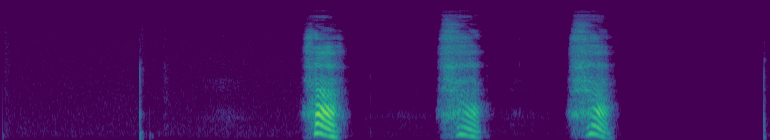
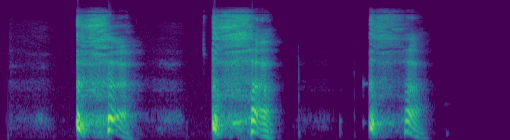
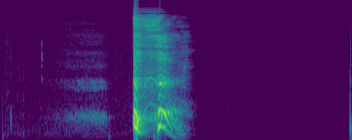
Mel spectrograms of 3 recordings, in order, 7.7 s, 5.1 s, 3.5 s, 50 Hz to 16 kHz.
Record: exhalation_length: 7.7 s
exhalation_amplitude: 23894
exhalation_signal_mean_std_ratio: 0.21
three_cough_length: 5.1 s
three_cough_amplitude: 32557
three_cough_signal_mean_std_ratio: 0.34
cough_length: 3.5 s
cough_amplitude: 32768
cough_signal_mean_std_ratio: 0.21
survey_phase: beta (2021-08-13 to 2022-03-07)
age: 65+
gender: Female
wearing_mask: 'No'
symptom_none: true
smoker_status: Ex-smoker
respiratory_condition_asthma: false
respiratory_condition_other: false
recruitment_source: REACT
submission_delay: 1 day
covid_test_result: Negative
covid_test_method: RT-qPCR
influenza_a_test_result: Negative
influenza_b_test_result: Negative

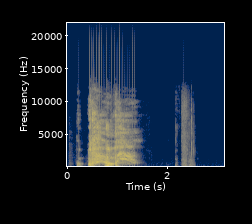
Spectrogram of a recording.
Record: cough_length: 3.2 s
cough_amplitude: 28579
cough_signal_mean_std_ratio: 0.45
survey_phase: beta (2021-08-13 to 2022-03-07)
age: 65+
gender: Male
wearing_mask: 'No'
symptom_runny_or_blocked_nose: true
symptom_sore_throat: true
smoker_status: Ex-smoker
respiratory_condition_asthma: false
respiratory_condition_other: false
recruitment_source: REACT
submission_delay: 1 day
covid_test_result: Negative
covid_test_method: RT-qPCR
influenza_a_test_result: Negative
influenza_b_test_result: Negative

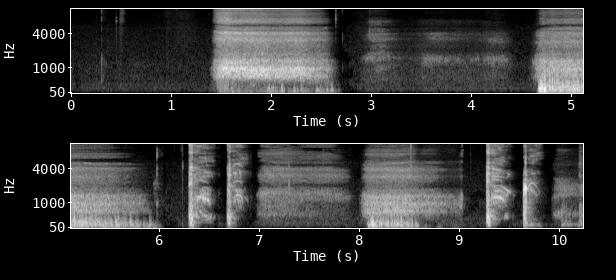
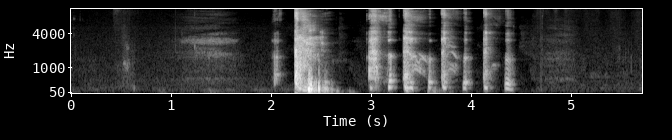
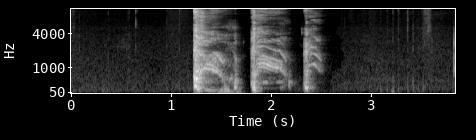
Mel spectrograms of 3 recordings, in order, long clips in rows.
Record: exhalation_length: 10.2 s
exhalation_amplitude: 32768
exhalation_signal_mean_std_ratio: 0.41
cough_length: 5.7 s
cough_amplitude: 32768
cough_signal_mean_std_ratio: 0.24
three_cough_length: 3.8 s
three_cough_amplitude: 32430
three_cough_signal_mean_std_ratio: 0.25
survey_phase: alpha (2021-03-01 to 2021-08-12)
age: 18-44
gender: Female
wearing_mask: 'No'
symptom_cough_any: true
symptom_new_continuous_cough: true
symptom_shortness_of_breath: true
symptom_fatigue: true
symptom_fever_high_temperature: true
symptom_headache: true
smoker_status: Current smoker (1 to 10 cigarettes per day)
respiratory_condition_asthma: false
respiratory_condition_other: false
recruitment_source: Test and Trace
submission_delay: 1 day
covid_test_result: Positive
covid_test_method: RT-qPCR
covid_ct_value: 16.3
covid_ct_gene: ORF1ab gene
covid_ct_mean: 16.8
covid_viral_load: 3200000 copies/ml
covid_viral_load_category: High viral load (>1M copies/ml)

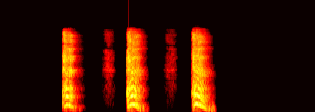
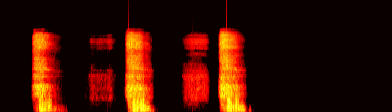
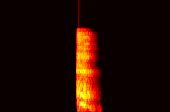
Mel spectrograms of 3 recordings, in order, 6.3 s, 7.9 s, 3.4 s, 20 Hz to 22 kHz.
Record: three_cough_length: 6.3 s
three_cough_amplitude: 32767
three_cough_signal_mean_std_ratio: 0.29
exhalation_length: 7.9 s
exhalation_amplitude: 29731
exhalation_signal_mean_std_ratio: 0.32
cough_length: 3.4 s
cough_amplitude: 32768
cough_signal_mean_std_ratio: 0.22
survey_phase: beta (2021-08-13 to 2022-03-07)
age: 65+
gender: Male
wearing_mask: 'No'
symptom_none: true
smoker_status: Never smoked
respiratory_condition_asthma: false
respiratory_condition_other: false
recruitment_source: REACT
submission_delay: 10 days
covid_test_result: Negative
covid_test_method: RT-qPCR
influenza_a_test_result: Negative
influenza_b_test_result: Negative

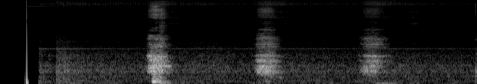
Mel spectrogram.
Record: exhalation_length: 4.8 s
exhalation_amplitude: 19692
exhalation_signal_mean_std_ratio: 0.35
survey_phase: beta (2021-08-13 to 2022-03-07)
age: 45-64
gender: Male
wearing_mask: 'No'
symptom_none: true
smoker_status: Never smoked
respiratory_condition_asthma: false
respiratory_condition_other: false
recruitment_source: Test and Trace
submission_delay: 2 days
covid_test_result: Positive
covid_test_method: LFT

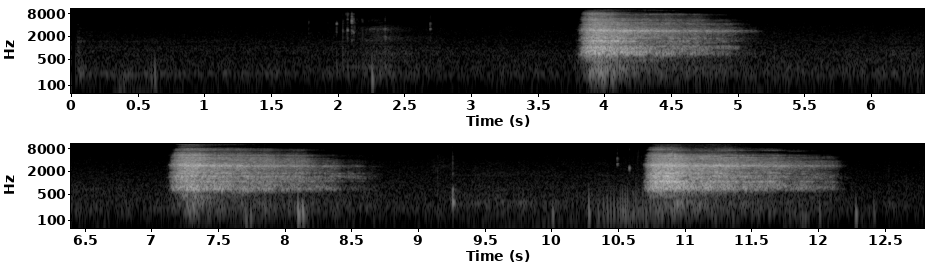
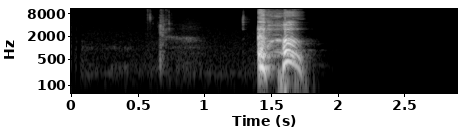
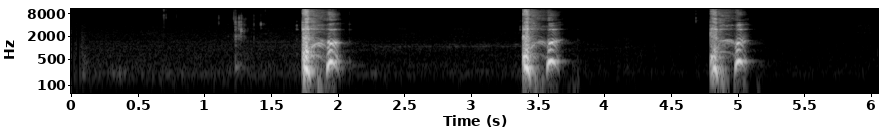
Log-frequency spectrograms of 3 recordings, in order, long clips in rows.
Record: exhalation_length: 12.8 s
exhalation_amplitude: 8669
exhalation_signal_mean_std_ratio: 0.35
cough_length: 2.9 s
cough_amplitude: 32767
cough_signal_mean_std_ratio: 0.2
three_cough_length: 6.1 s
three_cough_amplitude: 31669
three_cough_signal_mean_std_ratio: 0.2
survey_phase: beta (2021-08-13 to 2022-03-07)
age: 45-64
gender: Female
wearing_mask: 'No'
symptom_runny_or_blocked_nose: true
symptom_sore_throat: true
symptom_onset: 4 days
smoker_status: Never smoked
respiratory_condition_asthma: false
respiratory_condition_other: false
recruitment_source: REACT
submission_delay: 1 day
covid_test_result: Negative
covid_test_method: RT-qPCR
influenza_a_test_result: Negative
influenza_b_test_result: Negative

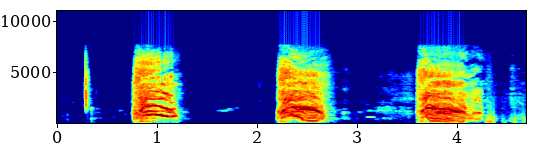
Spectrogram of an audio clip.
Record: exhalation_length: 4.7 s
exhalation_amplitude: 32767
exhalation_signal_mean_std_ratio: 0.49
survey_phase: beta (2021-08-13 to 2022-03-07)
age: 18-44
gender: Male
wearing_mask: 'No'
symptom_none: true
symptom_onset: 3 days
smoker_status: Never smoked
respiratory_condition_asthma: false
respiratory_condition_other: false
recruitment_source: Test and Trace
submission_delay: 2 days
covid_test_result: Positive
covid_test_method: RT-qPCR
covid_ct_value: 23.6
covid_ct_gene: ORF1ab gene
covid_ct_mean: 23.9
covid_viral_load: 14000 copies/ml
covid_viral_load_category: Low viral load (10K-1M copies/ml)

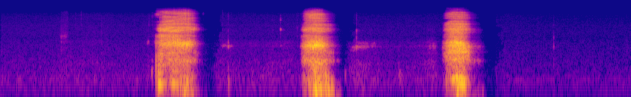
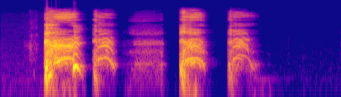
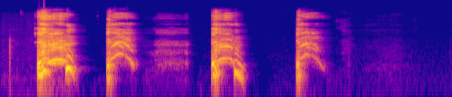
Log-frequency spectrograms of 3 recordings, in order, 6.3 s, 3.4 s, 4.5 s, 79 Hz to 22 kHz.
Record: exhalation_length: 6.3 s
exhalation_amplitude: 21061
exhalation_signal_mean_std_ratio: 0.28
cough_length: 3.4 s
cough_amplitude: 32768
cough_signal_mean_std_ratio: 0.34
three_cough_length: 4.5 s
three_cough_amplitude: 31939
three_cough_signal_mean_std_ratio: 0.36
survey_phase: alpha (2021-03-01 to 2021-08-12)
age: 45-64
gender: Female
wearing_mask: 'No'
symptom_cough_any: true
symptom_shortness_of_breath: true
symptom_fatigue: true
symptom_headache: true
symptom_onset: 4 days
smoker_status: Ex-smoker
respiratory_condition_asthma: false
respiratory_condition_other: false
recruitment_source: Test and Trace
submission_delay: 3 days
covid_test_result: Positive
covid_test_method: RT-qPCR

